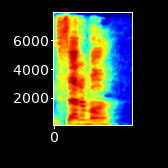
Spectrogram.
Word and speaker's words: Sinema: Sinema.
